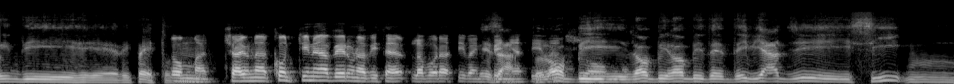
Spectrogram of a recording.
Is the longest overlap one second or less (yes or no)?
no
